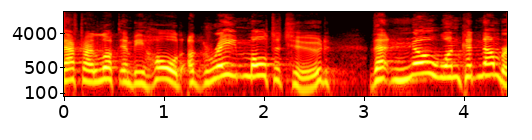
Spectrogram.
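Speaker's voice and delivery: high, loud voice full of great enthusiasm. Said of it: "really saying it with some, some, some great enthusiasm".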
